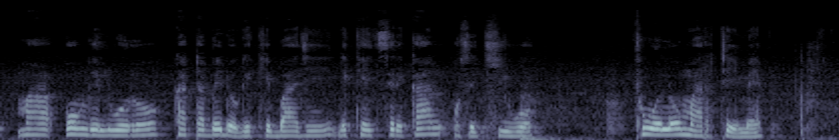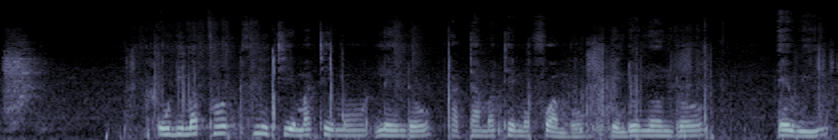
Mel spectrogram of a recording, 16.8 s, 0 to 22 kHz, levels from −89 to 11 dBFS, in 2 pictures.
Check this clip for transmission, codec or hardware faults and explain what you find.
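One transmission fault is present in this speech clip: frames out of order. From 7.61 to 7.81 s, just after "thuolo mar time", two adjacent blocks of about 93 ms each were delivered in reverse sequence and decoded as received, which fits runs of two frames each. The stretch plays with its halves swapped, so it comes across as a brief garbled flutter. No audio is lost; the overall timing stays intact.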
